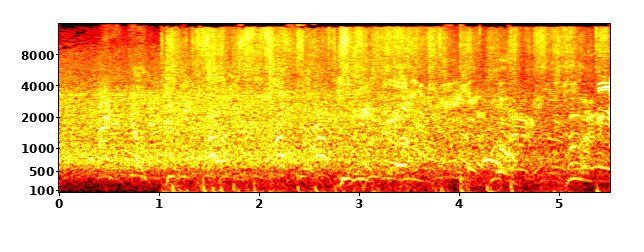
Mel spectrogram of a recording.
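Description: Football players collide with thudding pads.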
